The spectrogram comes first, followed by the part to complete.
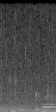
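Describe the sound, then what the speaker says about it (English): Rain begins falling in the Disney Dreamlight Valley video game, a soft, steady patter that stays faint and even throughout the moment, with no voices over it. "Of course it starts raining."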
